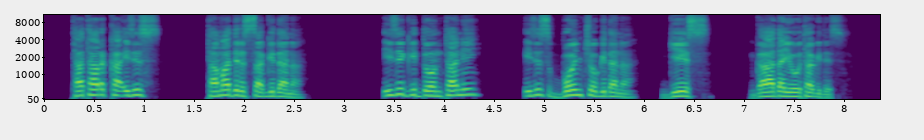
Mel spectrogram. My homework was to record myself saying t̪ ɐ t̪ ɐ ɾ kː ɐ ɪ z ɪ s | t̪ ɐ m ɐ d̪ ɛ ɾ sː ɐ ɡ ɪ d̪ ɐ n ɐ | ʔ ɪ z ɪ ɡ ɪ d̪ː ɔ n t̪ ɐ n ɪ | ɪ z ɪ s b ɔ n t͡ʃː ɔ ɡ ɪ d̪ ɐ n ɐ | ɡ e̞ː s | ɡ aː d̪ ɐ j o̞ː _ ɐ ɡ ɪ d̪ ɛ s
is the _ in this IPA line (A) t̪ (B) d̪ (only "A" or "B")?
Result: A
